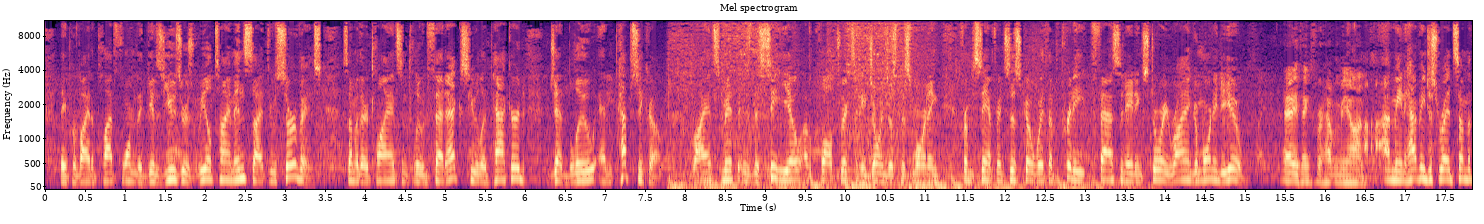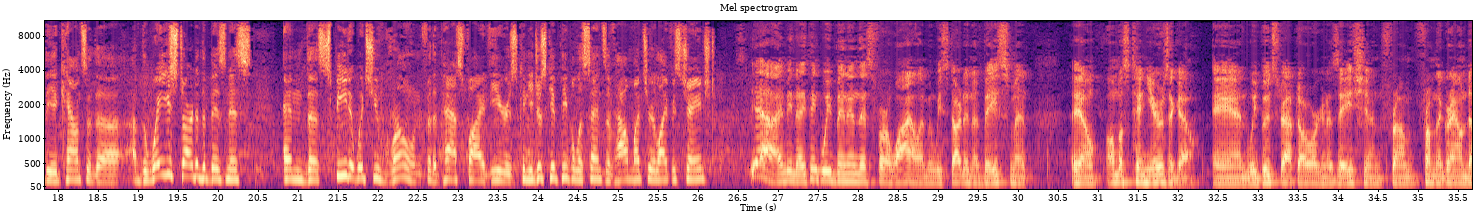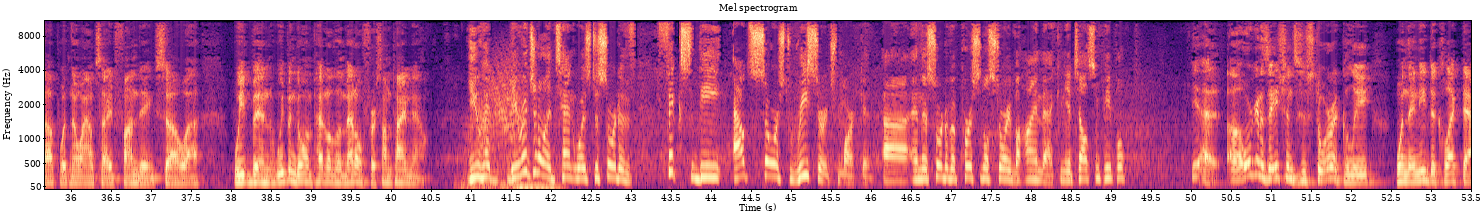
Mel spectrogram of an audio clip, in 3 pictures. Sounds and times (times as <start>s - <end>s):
Speech: 0.0s - 49.2s, 50.0s - 53.5s.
